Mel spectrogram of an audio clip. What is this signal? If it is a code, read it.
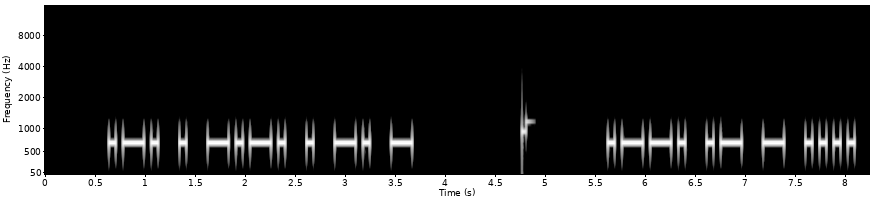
Morse code, heard as a keyed tone, about 17 wpm, 700 Hz. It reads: RECENT PATH
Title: Sentences from Top 1400 Words - New Word Drill Alt - 17wpm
